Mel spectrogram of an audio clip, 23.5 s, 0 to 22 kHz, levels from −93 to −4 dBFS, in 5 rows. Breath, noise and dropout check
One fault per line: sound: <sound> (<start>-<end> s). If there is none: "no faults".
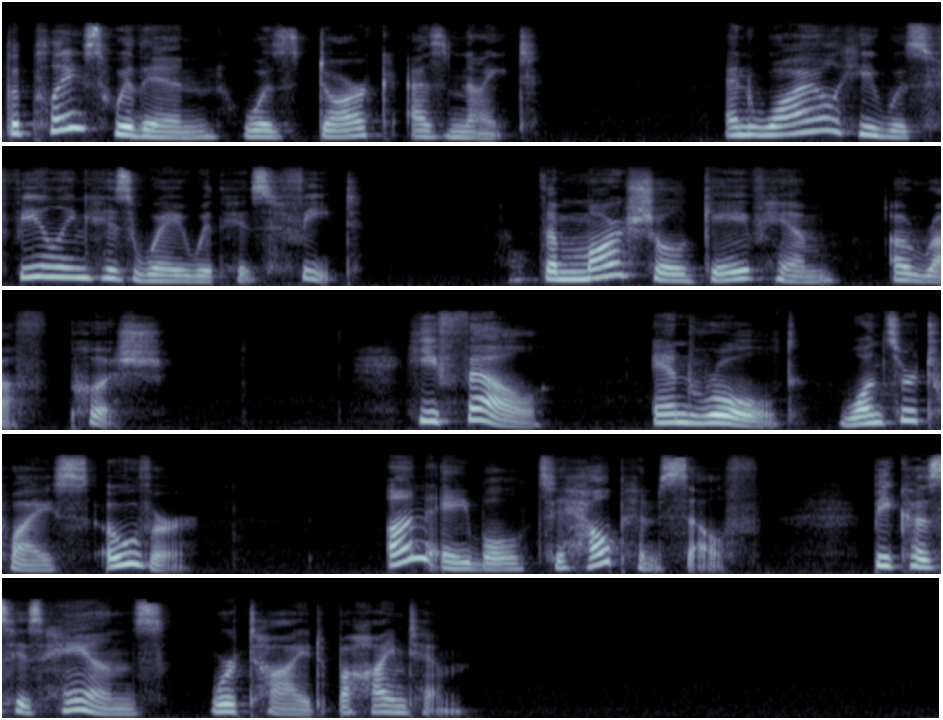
no faults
